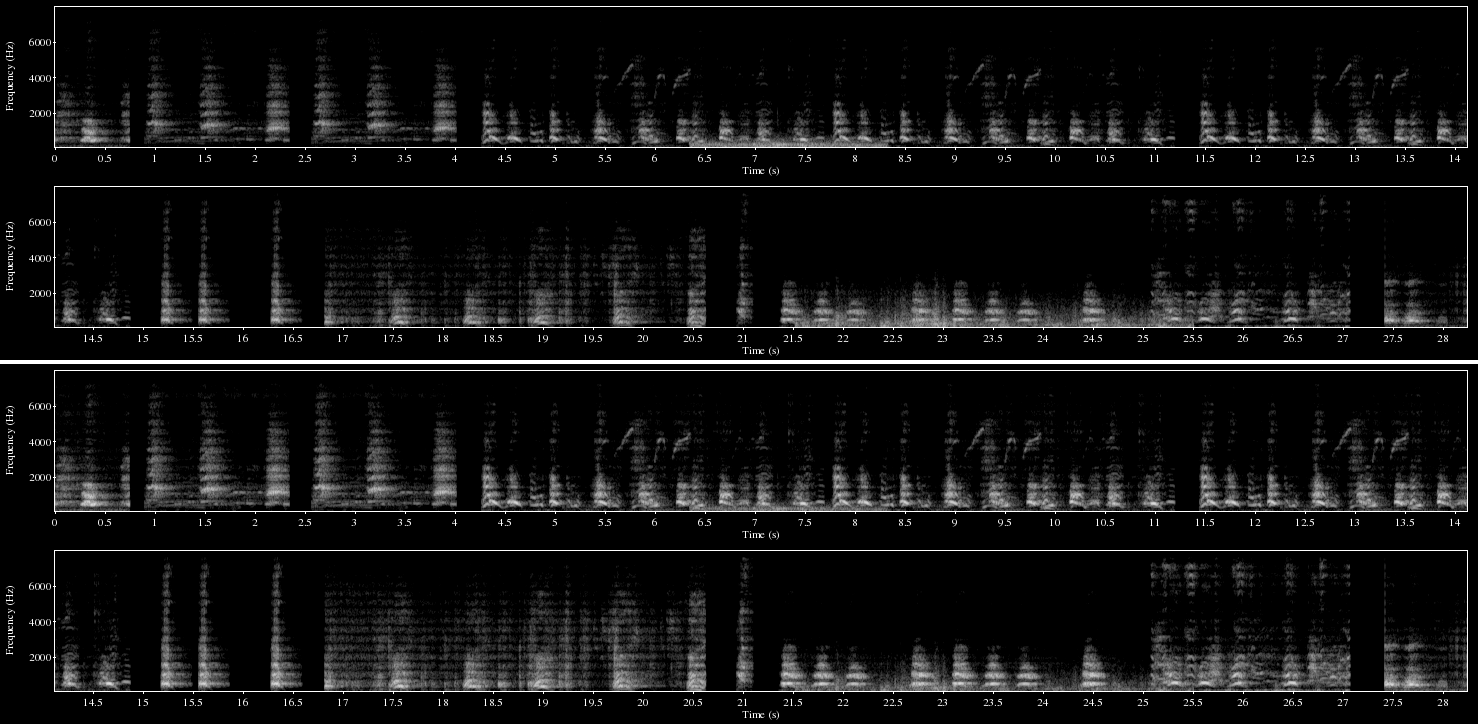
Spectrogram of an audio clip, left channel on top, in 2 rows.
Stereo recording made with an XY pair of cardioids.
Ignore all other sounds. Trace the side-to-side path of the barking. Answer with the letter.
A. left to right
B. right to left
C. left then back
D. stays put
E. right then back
D.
